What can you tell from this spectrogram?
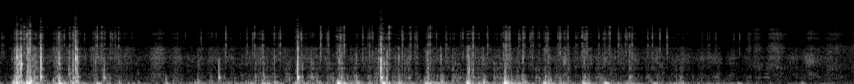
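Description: Camera strapped to a running dog, jolted and knocked by its strides: heavy thumps as it lands from a leap at first, then a steady patter of lighter footfalls, about two or three a second, fading out near the end.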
